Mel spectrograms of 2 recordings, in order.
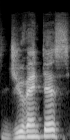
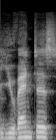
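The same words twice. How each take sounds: First: The opening J sound is clearly pronounced. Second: The opening J sound is not pronounced. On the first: The speaker calls it wrong. "It drives me nuts when people call" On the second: The speaker calls it right. "the J is silent"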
